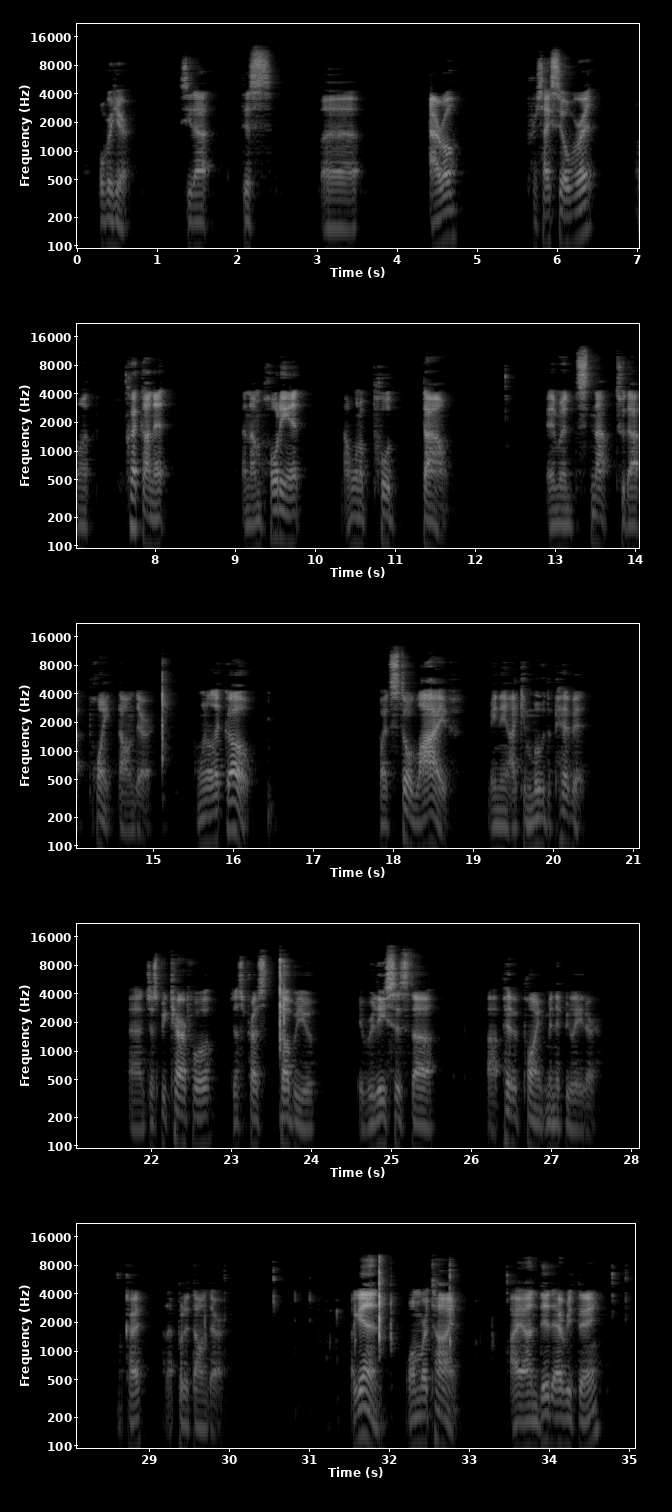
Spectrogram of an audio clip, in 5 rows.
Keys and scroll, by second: 23.5 w.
